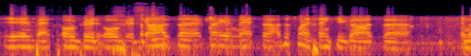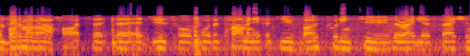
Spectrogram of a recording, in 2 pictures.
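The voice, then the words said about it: South African accent. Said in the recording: “You can hear that South African accent ... I can ... Oh, yeah, I can hear it too.”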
